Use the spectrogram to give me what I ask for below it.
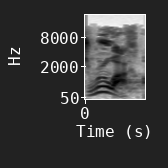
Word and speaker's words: ruach: And I'm not sure if I'm saying that right in Hebrew, but it's ruach, R-U-A-C-H, ruach. That's the word for spirit in Hebrew.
